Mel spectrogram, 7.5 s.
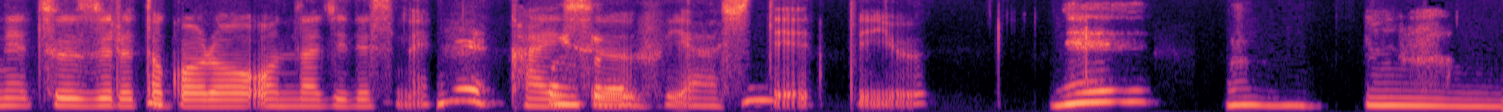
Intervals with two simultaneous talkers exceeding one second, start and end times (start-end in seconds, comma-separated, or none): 2.5-3.9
